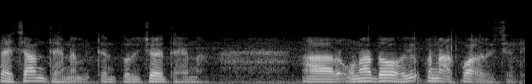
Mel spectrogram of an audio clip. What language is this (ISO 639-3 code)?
sat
